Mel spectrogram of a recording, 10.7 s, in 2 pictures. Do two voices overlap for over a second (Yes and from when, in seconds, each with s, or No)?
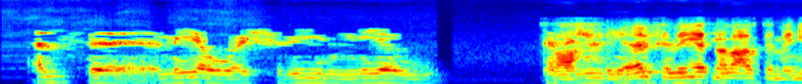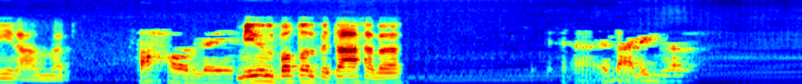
Yes, from 3.6 s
